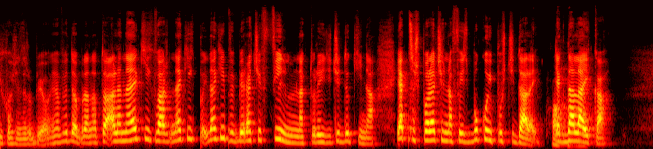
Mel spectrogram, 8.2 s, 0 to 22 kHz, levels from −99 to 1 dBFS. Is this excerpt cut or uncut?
cut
